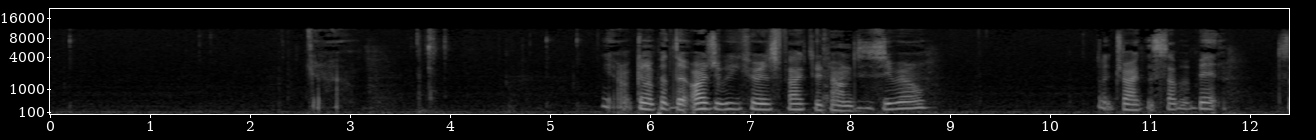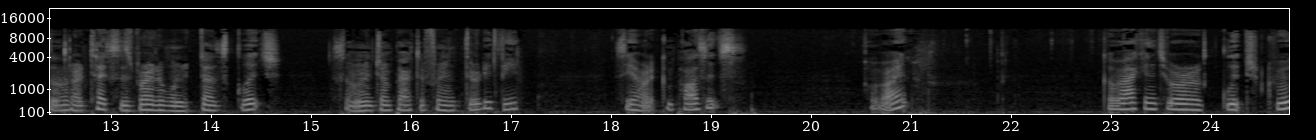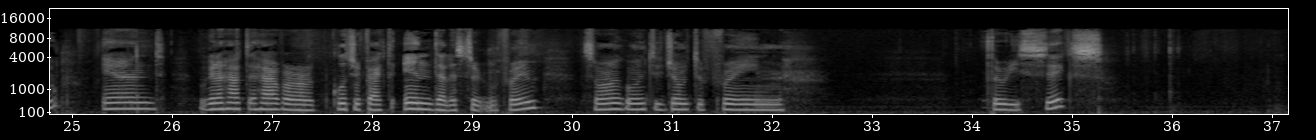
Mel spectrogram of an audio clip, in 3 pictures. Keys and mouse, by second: 9.3 i, 14.4 Tab, 17.3 KP_3, 24.4 Tab, 26.1-30.3 middle drag.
